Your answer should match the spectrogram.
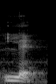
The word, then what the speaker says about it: laid: contraire, c'est l'adjectif « laid ». Laid, laide. Sauf que ce qui est particulier au Québec, c'est qu'on prononce le « d » comme un « t ».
